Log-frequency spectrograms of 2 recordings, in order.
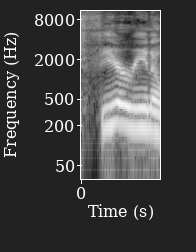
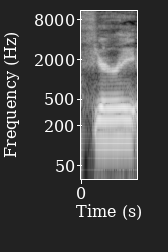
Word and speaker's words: Fiorina: Brad Dourif's character says the planet name wrong. The planet in Alien 3 is Fiorina 161, and they call it Fury or Fury 161.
